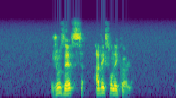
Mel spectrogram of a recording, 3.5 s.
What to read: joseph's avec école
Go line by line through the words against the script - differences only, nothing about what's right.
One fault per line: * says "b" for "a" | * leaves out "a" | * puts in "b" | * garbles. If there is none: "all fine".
* puts in "son"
